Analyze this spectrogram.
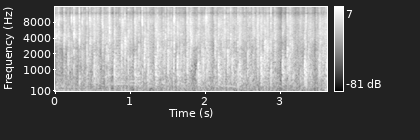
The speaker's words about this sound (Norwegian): Der er vi ferdige, og en stor applaus.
